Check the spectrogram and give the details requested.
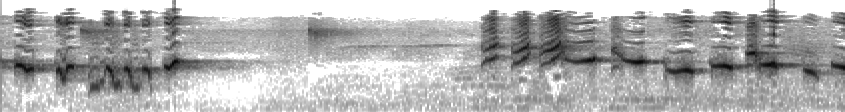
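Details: White-rumped shama song used as a lure for shamas that have not yet sung, with a quick tumbling whistled phrase, a brief pause, then a longer run of clear, varied whistles.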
